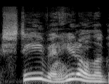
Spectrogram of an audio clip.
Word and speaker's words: Stephen: Everybody calls me Stephen now because it's spelled the same way. But it's actually really Steven, but just depending on that's a good name.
